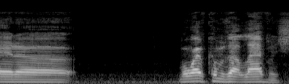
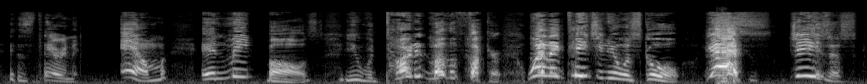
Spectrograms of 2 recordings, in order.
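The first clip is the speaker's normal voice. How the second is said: loud, high mock fury; exasperated rant; 10 semitones higher, 6 dB louder than usual. Comic father ranting about the kids, loud mock fury.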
